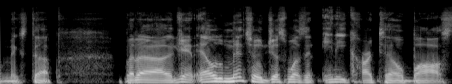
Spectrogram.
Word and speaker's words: El Mencho: And there's that gentleman's name right there, El Meno. Like I was just trying to pronounce, but that just got me all mixed up. But uh again, El Mencho just wasn't any cartel boss.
